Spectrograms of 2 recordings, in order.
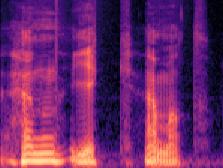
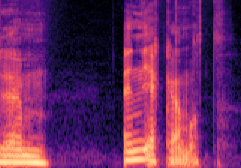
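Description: First: The pronoun is said in full, with h. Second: The pronoun is reduced, with no h sound.

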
